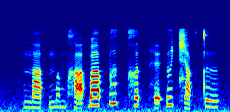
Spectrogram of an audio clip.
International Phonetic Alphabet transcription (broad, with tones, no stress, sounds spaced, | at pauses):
n aː˨˩ t̚ m ə̤˨˩ m x a̰ː˧˨ ɓ aː˦˥ p̚ ɣ ɨ˦˥ k̚ x ə˦˥ t̚ h ḛ˧˨ ʔ ɨ˧ t͡ɕ a˨˩ k̚ t̪ ɨ˧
